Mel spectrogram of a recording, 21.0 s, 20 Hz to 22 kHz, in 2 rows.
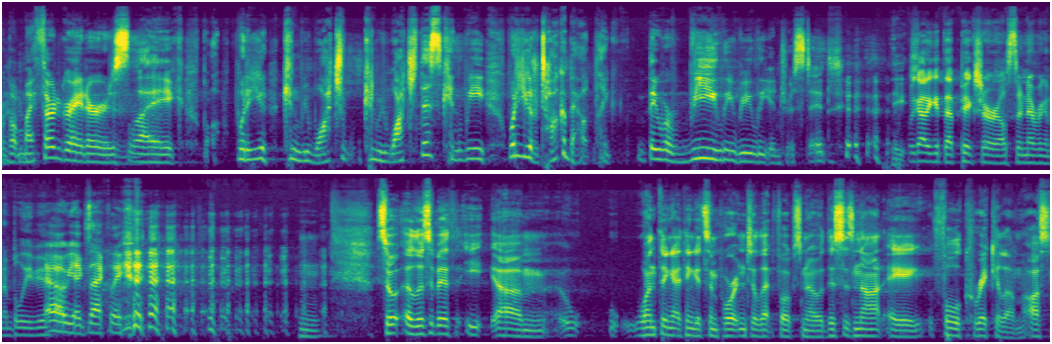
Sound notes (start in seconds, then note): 8.4 laughs; 11.6 all laughing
